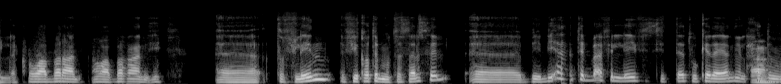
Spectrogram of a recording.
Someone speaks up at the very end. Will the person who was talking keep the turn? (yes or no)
yes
